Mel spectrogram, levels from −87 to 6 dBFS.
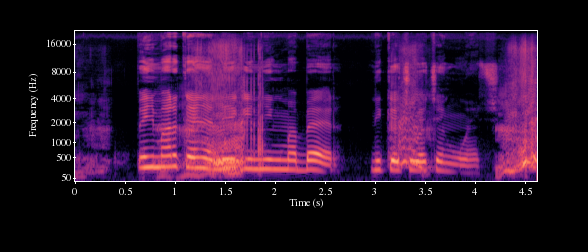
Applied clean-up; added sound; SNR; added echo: none; Zipper (clothing); 6 dB; none.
